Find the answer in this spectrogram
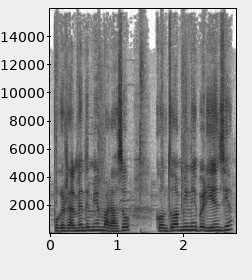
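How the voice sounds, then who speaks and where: A woman sharing a personal testimony in conversation, reflective, often pausing and adding tag questions. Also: medium pitch, fairly even intonation, warm tone, soft background music. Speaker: guest.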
